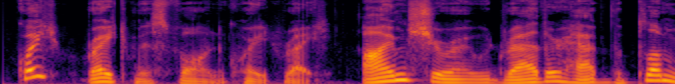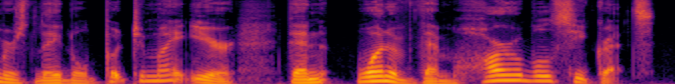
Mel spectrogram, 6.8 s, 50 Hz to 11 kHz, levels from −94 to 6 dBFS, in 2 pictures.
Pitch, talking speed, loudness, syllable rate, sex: 135 Hz, 220 wpm, -21 LUFS, 6.1 syllables/s, female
